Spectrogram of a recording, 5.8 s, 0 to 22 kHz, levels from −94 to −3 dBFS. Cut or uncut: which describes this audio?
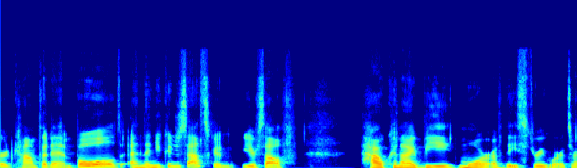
uncut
